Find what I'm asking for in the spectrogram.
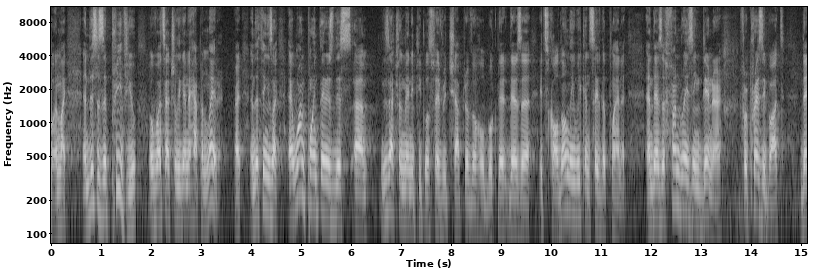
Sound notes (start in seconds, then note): none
